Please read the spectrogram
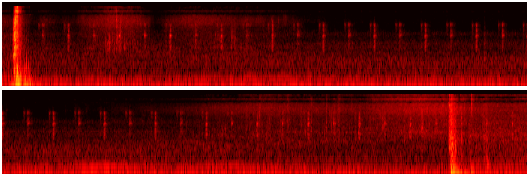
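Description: A car door shuts with a thump, then the Jeep idles with a low hum while its indicator ticks steadily, about two ticks a second. Near the end there is a second door thump.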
